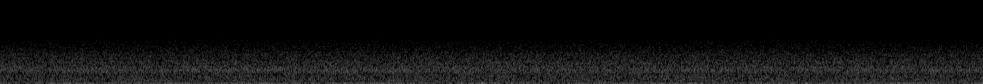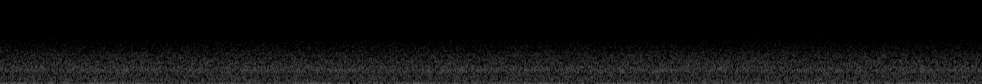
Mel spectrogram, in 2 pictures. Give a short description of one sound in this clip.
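Jet engines drone steadily.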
